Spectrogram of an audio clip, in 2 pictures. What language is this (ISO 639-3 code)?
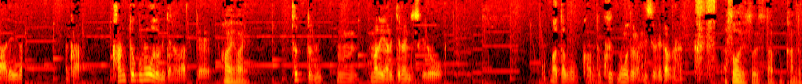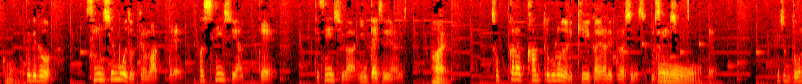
jpn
